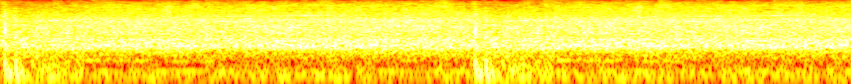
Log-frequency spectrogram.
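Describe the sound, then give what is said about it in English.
A baseball stadium crowd cheers in a dense, steady roar after a grand slam home run by Alan Craig of the St. Louis Cardinals, holding at full volume from start to finish, with a single brief thump partway through. “Okay, lots of cheering.”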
